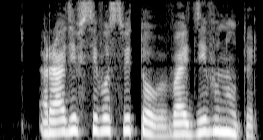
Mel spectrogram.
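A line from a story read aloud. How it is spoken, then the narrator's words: Hoarse whisper. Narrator (Russian): хрипло прошептала Индия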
